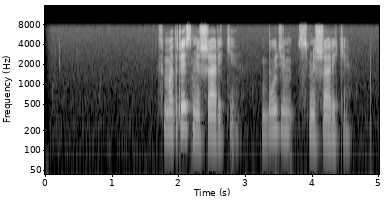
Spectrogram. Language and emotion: Russian, neutral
